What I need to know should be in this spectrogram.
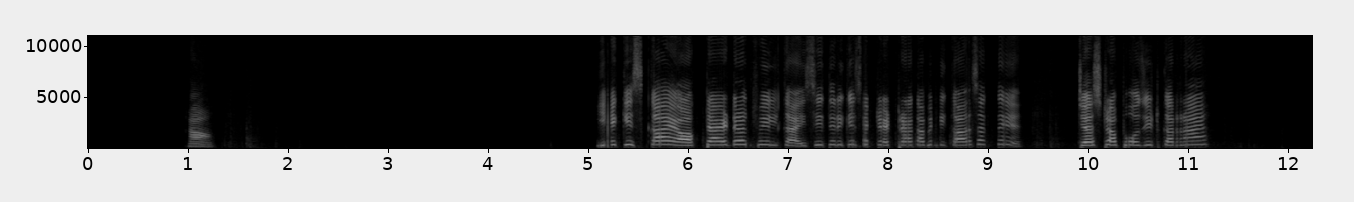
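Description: A woman speaks calmly into a headset microphone, with short pauses.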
